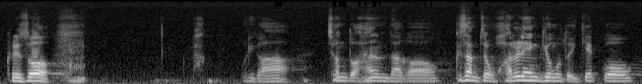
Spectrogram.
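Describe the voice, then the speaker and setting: A male pastor delivers a Sunday sermon in a fairly high, gravelly voice at a measured pace. He tells stories with animation, acting out bits of dialogue in a variety of voices.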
